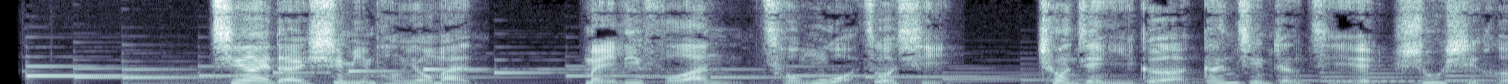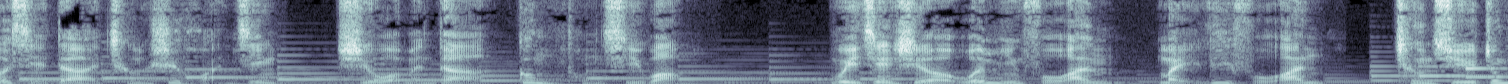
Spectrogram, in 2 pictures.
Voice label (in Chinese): 男 温馨提示 给居民的一封信; 年轻活力; 质感磁性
